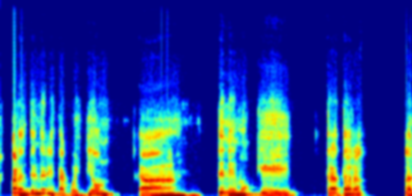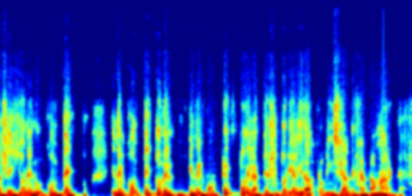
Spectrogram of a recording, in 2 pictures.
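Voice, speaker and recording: A somewhat breathy man with a fairly high pitch and lively intonation at a fairly slow pace. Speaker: geographer giving a talk. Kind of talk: lecture. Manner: halting with many fillers.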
